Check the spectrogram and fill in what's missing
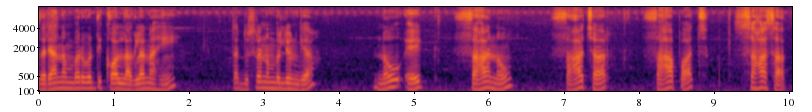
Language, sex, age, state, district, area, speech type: Marathi, male, 30-45, Maharashtra, Thane, urban, spontaneous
